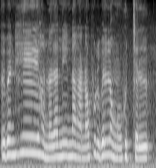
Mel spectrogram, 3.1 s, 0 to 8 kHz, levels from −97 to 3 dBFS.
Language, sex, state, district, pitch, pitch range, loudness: Chakma, female, Tripura, Unakoti, 225 Hz, 200-250 Hz, -15 LUFS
